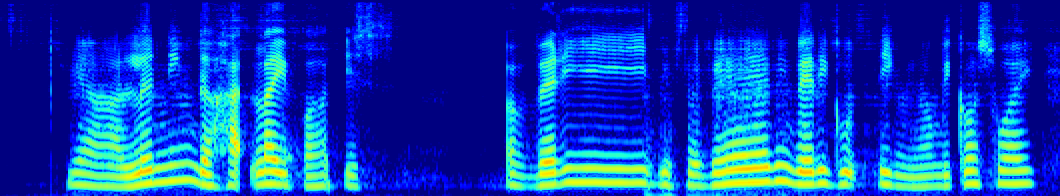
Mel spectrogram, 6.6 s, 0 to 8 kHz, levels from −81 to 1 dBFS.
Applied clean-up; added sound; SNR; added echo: neural separator model SepFormer DNS4.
